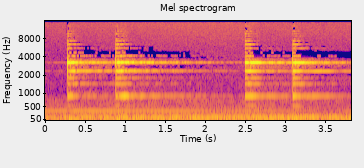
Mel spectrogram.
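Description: A clock figure strikes the hour bell four times, in two quick pairs separated by a pause, each bright metallic stroke ringing on over a low steady hum.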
